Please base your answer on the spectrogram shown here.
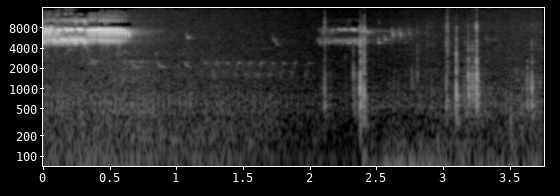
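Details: Corn bunting song heard as a short, loud, dry buzzy jangle lasting under a second, followed by quiet with faint scattered clicks and rustles.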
